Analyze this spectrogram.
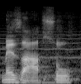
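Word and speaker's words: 目指す: own and also this mesasu. Also notice again the voicing of sasu, uh, in mesasu, because it becomes the second word the part of the compound, and even more so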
